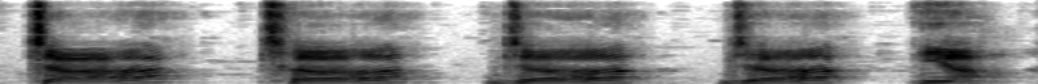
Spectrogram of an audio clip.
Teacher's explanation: फिर चवर्ग, चवर्ग में भी 5 ध्वनियां, च, छ, ज, झ, या। हम इसका उच्चारण तालव्य से, माने कंठ के ऊपर के हिस्से से करते हैं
